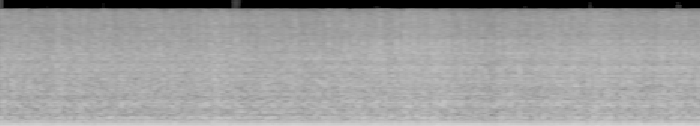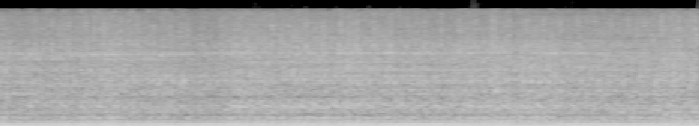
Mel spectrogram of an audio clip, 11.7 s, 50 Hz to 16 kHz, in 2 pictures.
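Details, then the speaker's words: Fiat Palio 2010 1.4 8V Fire, in for a tec-tec engine noise, idling after coolant flush work: smooth, low, steady idle with an even beat and no ticking or knocking; runs perfectly. "tudo funcionando perfeitinho tudo sem por cento funcionamento Redondo tudo bacana demais sem nenhum vazamento de óleo ou de água"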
